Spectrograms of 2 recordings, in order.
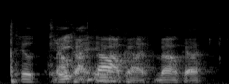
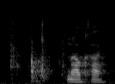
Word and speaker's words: Maokai: Maokai.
